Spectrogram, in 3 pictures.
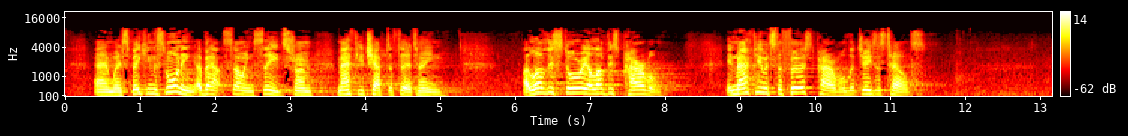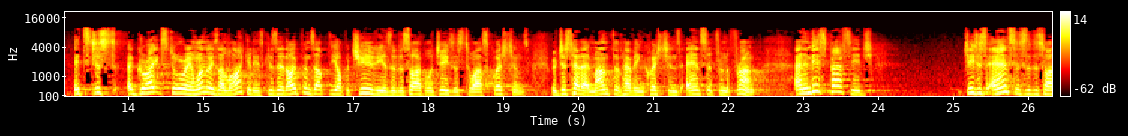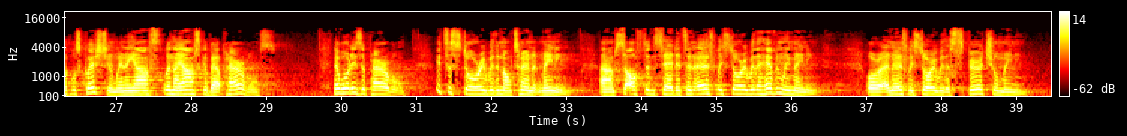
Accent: Melbourne, Victoria, Australia; I'm from Melbourne, Australia

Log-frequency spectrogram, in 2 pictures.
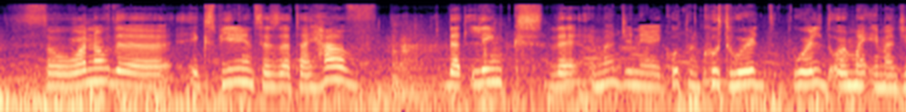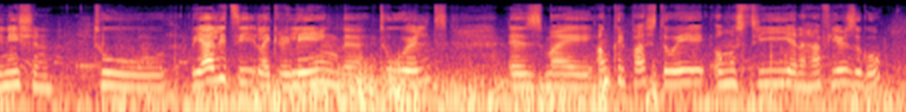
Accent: Egypt; and I'm from Egypt.

